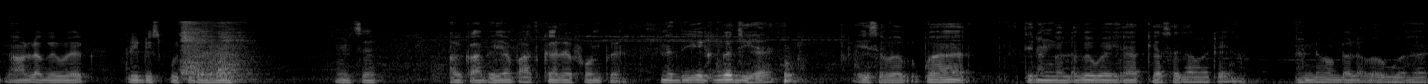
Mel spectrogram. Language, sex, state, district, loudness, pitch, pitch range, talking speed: Hindi, male, Bihar, Gaya, -40 LUFS, 100 Hz, 95-110 Hz, 45 wpm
